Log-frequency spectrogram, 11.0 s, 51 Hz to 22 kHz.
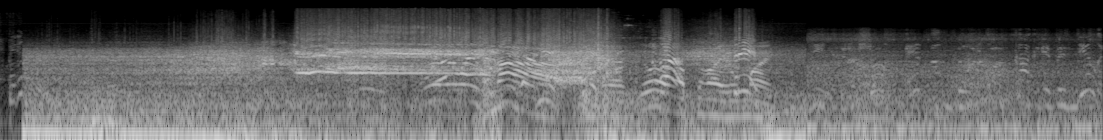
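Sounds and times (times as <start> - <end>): road and engine rumble: 0.0 - 11.0.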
